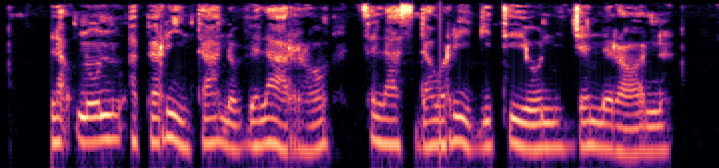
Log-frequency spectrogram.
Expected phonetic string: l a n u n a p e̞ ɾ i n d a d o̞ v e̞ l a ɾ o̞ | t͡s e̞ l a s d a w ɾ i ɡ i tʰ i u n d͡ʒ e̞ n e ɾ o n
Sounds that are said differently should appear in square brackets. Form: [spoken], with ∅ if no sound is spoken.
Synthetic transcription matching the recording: l a n u n a p e̞ ɾ i n [t] a [n] o̞ v e̞ l a ɾ o̞ | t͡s e̞ l a s d a w ɾ i ɡ i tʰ i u n d͡ʒ e̞ n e ɾ o n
